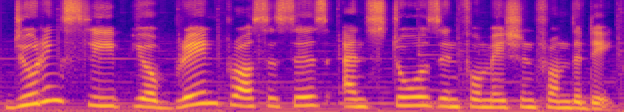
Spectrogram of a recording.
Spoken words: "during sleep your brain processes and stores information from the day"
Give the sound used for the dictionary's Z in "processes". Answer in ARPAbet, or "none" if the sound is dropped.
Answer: Z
